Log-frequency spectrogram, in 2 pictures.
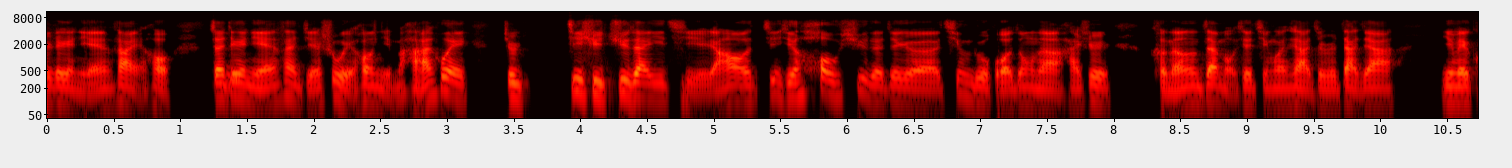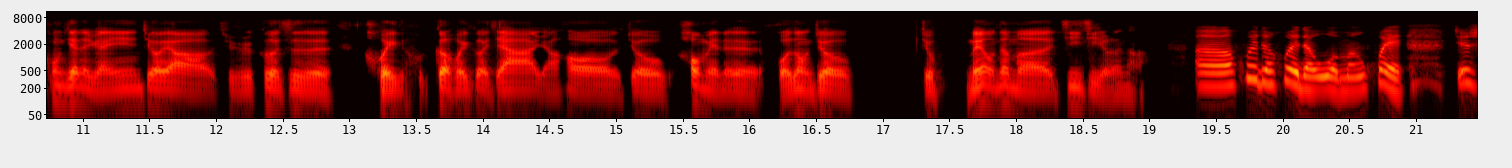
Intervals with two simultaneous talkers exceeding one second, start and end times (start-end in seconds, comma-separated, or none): none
